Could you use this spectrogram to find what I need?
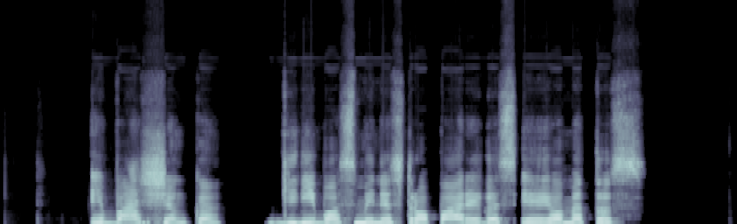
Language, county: Lithuanian, Utena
